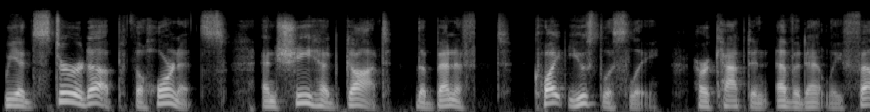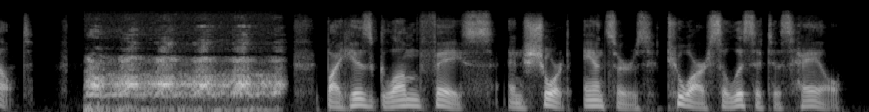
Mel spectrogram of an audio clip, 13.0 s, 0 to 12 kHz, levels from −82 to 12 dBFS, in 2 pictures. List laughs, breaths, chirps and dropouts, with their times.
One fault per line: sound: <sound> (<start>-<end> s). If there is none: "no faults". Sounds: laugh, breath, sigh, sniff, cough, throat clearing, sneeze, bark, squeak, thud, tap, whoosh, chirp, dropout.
sound: dropout (3.6-3.7 s)
sound: bark (7.2-8.7 s)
